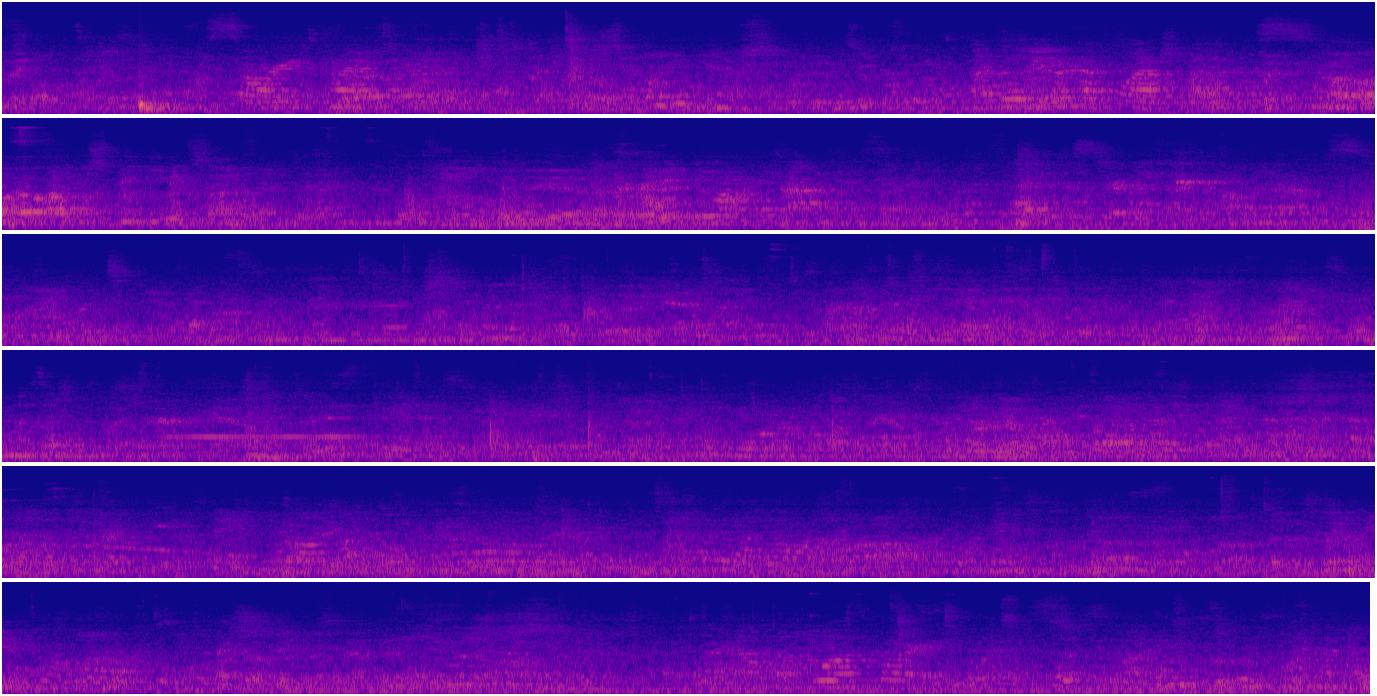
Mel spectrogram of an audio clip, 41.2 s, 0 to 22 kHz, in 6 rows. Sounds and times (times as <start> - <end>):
Speech: 0.0 - 41.1.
